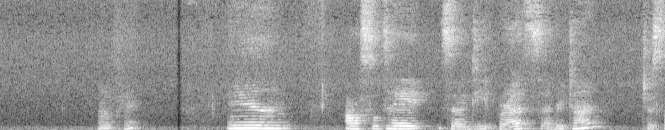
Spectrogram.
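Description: A young woman speaks calmly and clearly up close.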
